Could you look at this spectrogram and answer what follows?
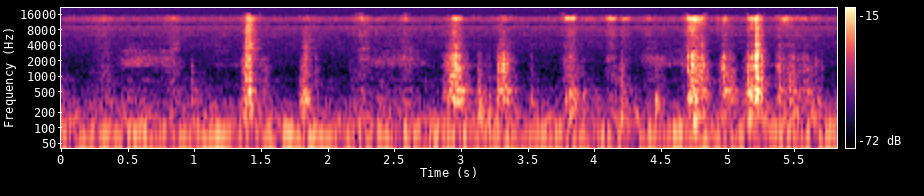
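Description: Faint scratching and scattered light ticks of a fine paintbrush stroking paint onto corrugated cardboard, over a steady low room hum.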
